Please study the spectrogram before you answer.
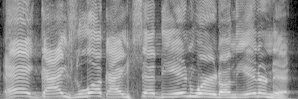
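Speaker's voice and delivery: a hint of a snotty teen showing off; mocking kid voice. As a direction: sneer at the troll by playing him. Mocking a thirteen-year-old troll.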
